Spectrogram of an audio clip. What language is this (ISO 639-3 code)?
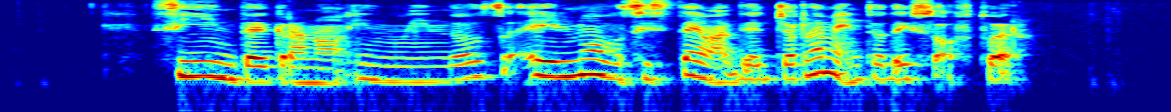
ita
